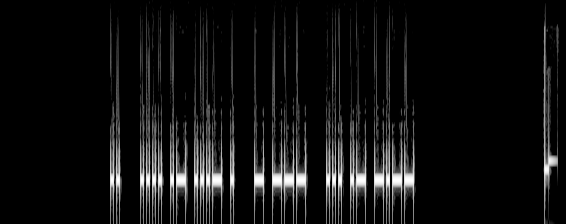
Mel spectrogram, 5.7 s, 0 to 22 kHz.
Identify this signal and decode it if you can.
Morse code, heard as a keyed tone, about 40 wpm, 700 Hz. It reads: I HAVE TO SAY
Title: Sets of 4 Words 40wpm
